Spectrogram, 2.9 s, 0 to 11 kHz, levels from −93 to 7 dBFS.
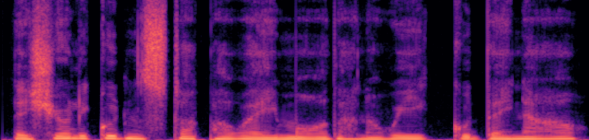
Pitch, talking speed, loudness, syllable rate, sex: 140 Hz, 245 wpm, -20 LUFS, 5.6 syllables/s, male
